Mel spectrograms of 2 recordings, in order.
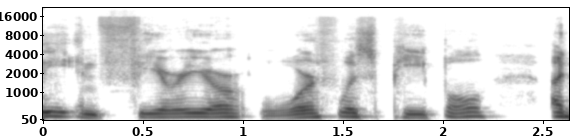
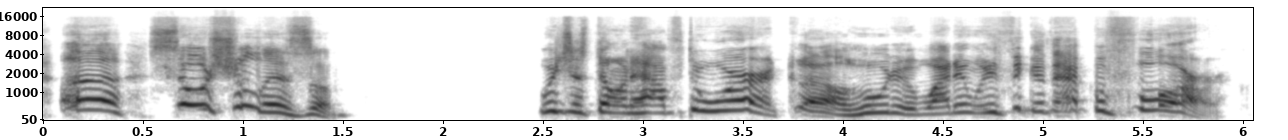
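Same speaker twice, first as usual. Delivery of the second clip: mocking dim socialist; 12 semitones higher, 3 dB louder than usual. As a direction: play a dopey idealist, much higher.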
